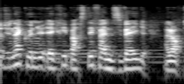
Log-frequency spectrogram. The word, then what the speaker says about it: Zweig: inconnue écrit par Stefan Zweig. Alors ça se prononce Zweig je crois parce que c'est allemand.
